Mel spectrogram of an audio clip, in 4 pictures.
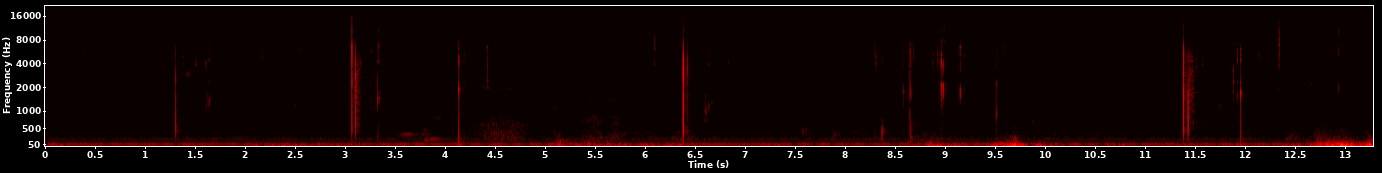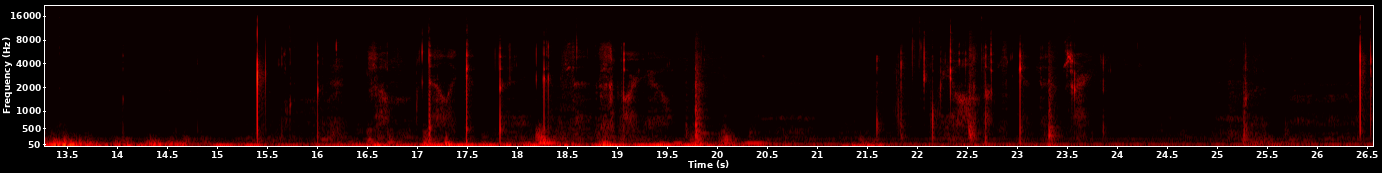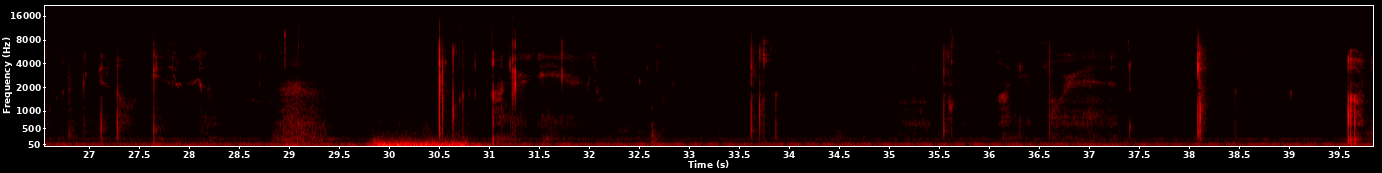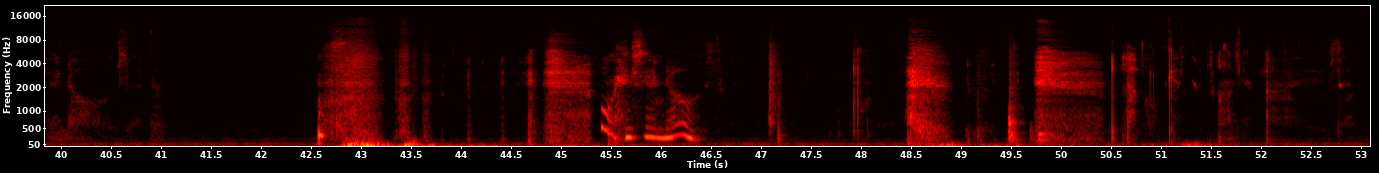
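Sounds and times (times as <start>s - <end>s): small mouth sounds: 1.2s - 1.8s, 2.4s - 4.3s, 6.0s - 6.9s, 8.3s - 9.7s, 11.4s - 14.2s, 15.4s - 19.5s, 21.6s - 24.0s, 26.4s - 28.2s, 30.4s - 32.9s, 33.6s - 34.0s, 35.5s - 38.3s, 47.9s - 48.2s, 50.5s - 52.9s
woman whispering: 16.0s - 19.8s, 22.0s - 23.9s, 26.9s - 28.3s, 30.5s - 32.2s, 35.6s - 37.5s, 39.6s - 41.1s, 45.2s - 46.7s, 50.4s - 53.0s.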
